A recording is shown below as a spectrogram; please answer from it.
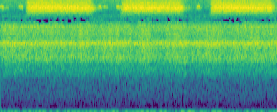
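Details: Crickets and katydids calling together on a summer night. An unbroken mid-high trill forms the bed, while rhythmic high hissing buzzes repeat about every two seconds, each cut by a short silence.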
